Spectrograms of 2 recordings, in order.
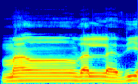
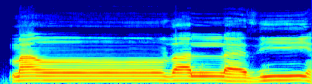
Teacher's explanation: karena dia awsat, kadar samar dan kadar dengungnya pun dia seimbang. Nah, jadi di tengah-tengah juga. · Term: ikhfa hakiki awsat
